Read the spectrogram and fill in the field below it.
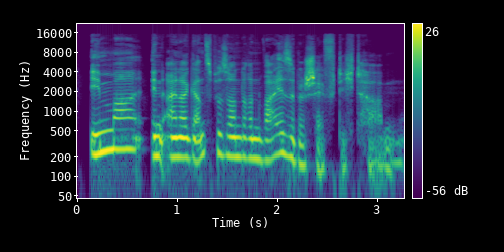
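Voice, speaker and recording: An ordinary speaking voice at a moderate pace, with ordinary pitch variation, has a dry, close sound with no echo. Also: woman. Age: 60s. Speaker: podcast host, leadership coach. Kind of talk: conversational discussion.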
